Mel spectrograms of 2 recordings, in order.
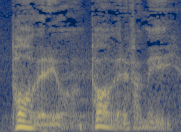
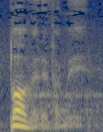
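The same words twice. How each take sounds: First: Much softer, sinking sorrow; hushed pity. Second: Said in the usual way. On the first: Shown as a demonstration. Priest mourning workers' families, hushed and sorrowful. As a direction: let the pity drop almost to nothing. Preacher pities families without work.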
